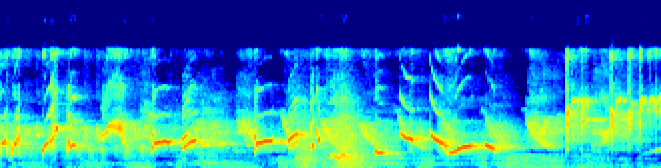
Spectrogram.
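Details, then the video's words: Orange-headed thrush kept as a cage bird in Sidoarjo, East Java, pouring out a continuous medley of bright whistles, quick upward and downward slides and scratchy chirps, with one brief rasping burst in the middle. "Anis kembang "Anti Gempa". Rooll full"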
